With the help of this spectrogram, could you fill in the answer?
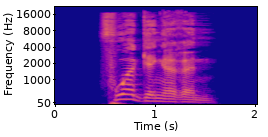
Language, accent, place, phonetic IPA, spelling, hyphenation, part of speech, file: German, Germany, Berlin, [ˈfoːɐ̯ˌɡɛŋəʁɪn], Vorgängerin, Vor‧gän‧ge‧rin, noun, De-Vorgängerin.ogg
- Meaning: female equivalent of Vorgänger (“predecessor”)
